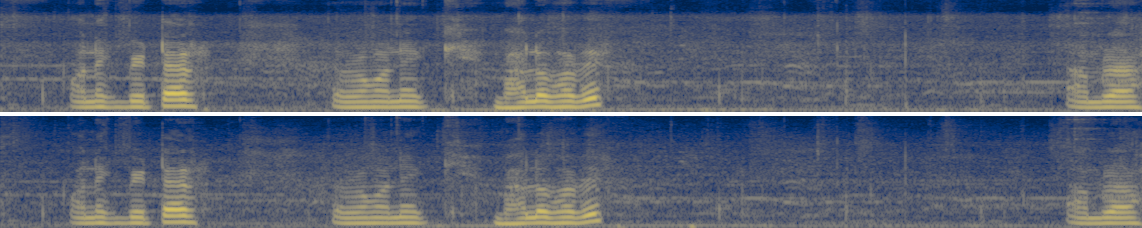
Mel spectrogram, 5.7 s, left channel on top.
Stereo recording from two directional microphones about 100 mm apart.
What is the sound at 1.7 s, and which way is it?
Speech, 15° left (ahead or behind).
